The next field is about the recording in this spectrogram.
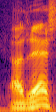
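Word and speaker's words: ריש: Resh, say with me, resh. Resh, an R sound. Resh, resh, R, re, re.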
